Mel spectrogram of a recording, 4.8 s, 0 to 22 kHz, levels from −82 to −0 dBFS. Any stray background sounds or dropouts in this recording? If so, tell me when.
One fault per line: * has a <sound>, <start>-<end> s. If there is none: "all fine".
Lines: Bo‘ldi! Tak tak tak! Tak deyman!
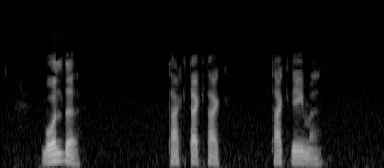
all fine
